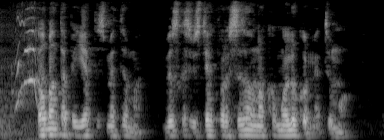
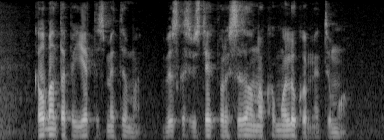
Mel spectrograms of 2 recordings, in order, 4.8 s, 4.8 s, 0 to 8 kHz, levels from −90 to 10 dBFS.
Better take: second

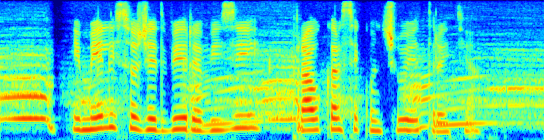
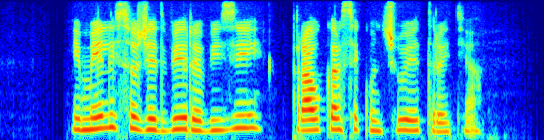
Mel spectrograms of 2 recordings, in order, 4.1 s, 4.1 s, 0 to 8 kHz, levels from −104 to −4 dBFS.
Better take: second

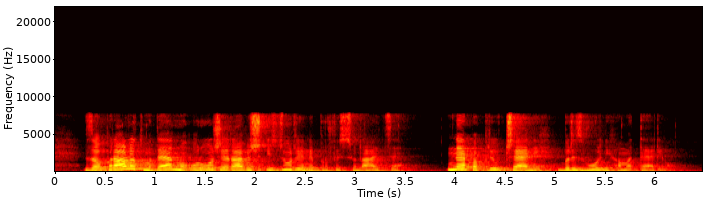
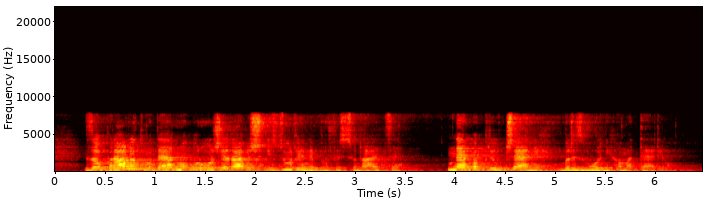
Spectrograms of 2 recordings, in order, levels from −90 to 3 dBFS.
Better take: first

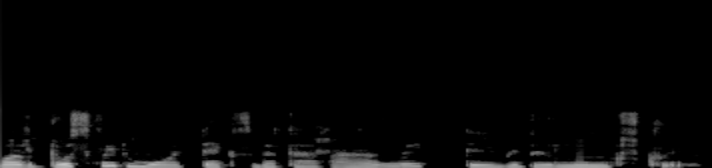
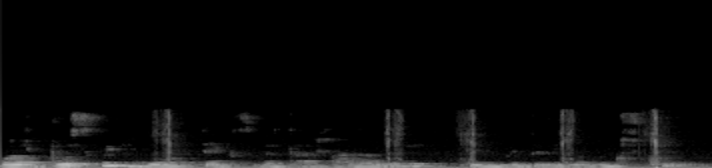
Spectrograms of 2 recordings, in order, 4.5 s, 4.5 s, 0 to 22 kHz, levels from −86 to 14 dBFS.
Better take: first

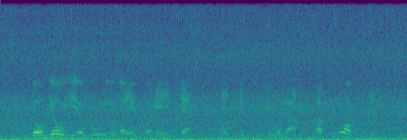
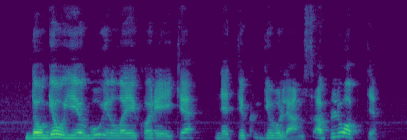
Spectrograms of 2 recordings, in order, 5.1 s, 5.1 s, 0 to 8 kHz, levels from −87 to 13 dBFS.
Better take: second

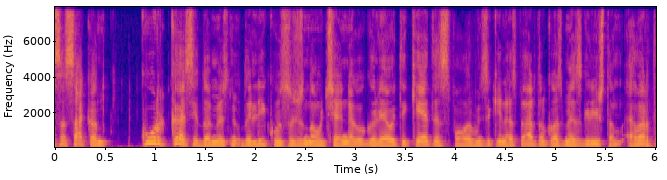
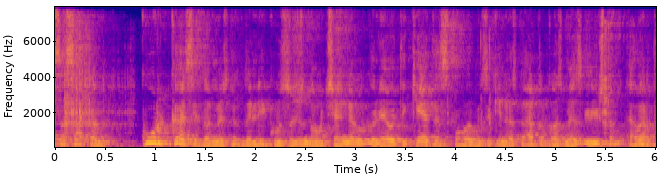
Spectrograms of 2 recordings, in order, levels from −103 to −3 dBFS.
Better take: first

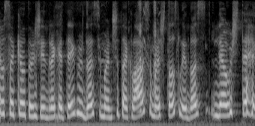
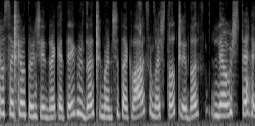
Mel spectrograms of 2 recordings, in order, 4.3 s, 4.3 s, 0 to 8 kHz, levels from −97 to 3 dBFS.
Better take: first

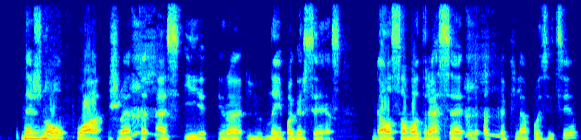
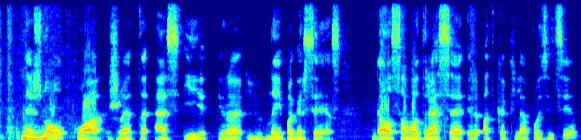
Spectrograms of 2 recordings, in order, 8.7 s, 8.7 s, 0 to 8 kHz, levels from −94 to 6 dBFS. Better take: second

